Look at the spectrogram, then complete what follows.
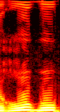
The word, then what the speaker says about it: robots: Puis nous avons la dernière phrase, les robots portent de beaux habits. Nous avons robot qui s'écrit avec un TS, mais ces 2 lettres ne se prononcent pas.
